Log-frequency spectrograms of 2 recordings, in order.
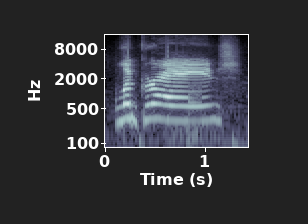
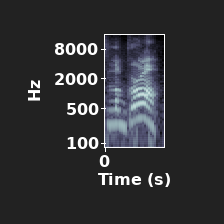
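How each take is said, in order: First: It is said with an anglicized, local pronunciation. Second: It is said with a French pronunciation. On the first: This is how the locals say it. The speaker calls it wrong. "nobody pronounces it properly" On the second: This is the original French name. The speaker calls it right. "It's Le Grand"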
